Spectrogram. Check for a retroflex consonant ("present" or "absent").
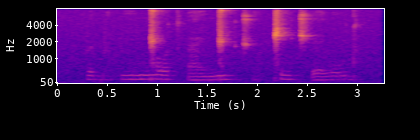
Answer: absent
